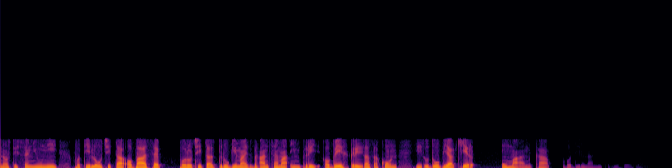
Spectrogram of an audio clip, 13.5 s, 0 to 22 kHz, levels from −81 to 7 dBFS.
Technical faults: burst of packet loss; truncation distortion on a fade

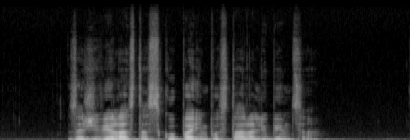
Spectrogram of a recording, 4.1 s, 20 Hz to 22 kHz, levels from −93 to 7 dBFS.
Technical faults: none

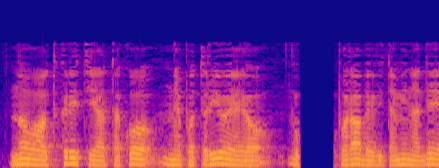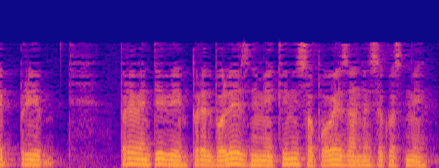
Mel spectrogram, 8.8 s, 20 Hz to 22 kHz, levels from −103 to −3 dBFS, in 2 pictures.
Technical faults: AAC compression; playback stall; time-compressed catch-up

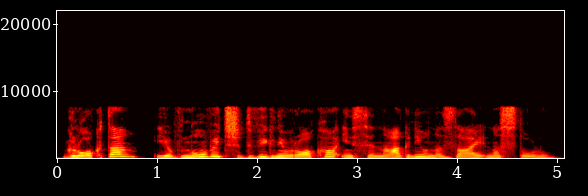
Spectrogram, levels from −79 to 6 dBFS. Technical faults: Bluetooth LC3 compression

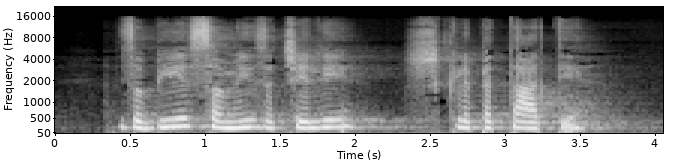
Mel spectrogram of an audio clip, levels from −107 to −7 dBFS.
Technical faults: HE-AAC compression

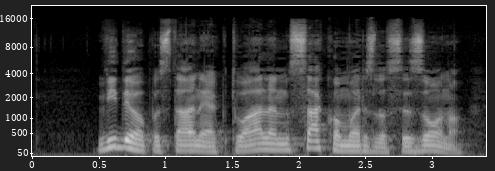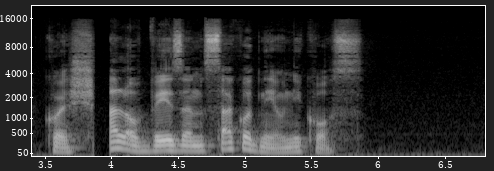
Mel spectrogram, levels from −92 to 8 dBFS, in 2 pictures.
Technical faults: digital wireless dropout

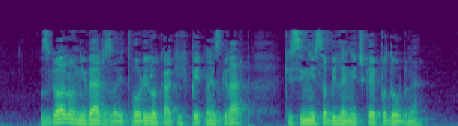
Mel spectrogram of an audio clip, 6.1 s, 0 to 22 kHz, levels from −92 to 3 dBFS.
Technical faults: MP3 compression

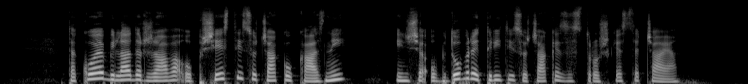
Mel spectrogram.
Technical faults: none

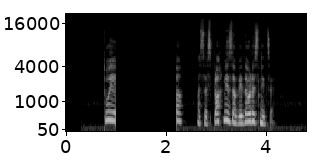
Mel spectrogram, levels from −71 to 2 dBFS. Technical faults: audio dropout to silence

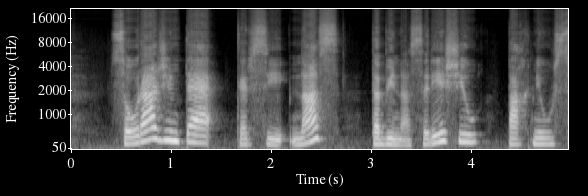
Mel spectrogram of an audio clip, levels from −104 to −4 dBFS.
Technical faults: crude rate conversion

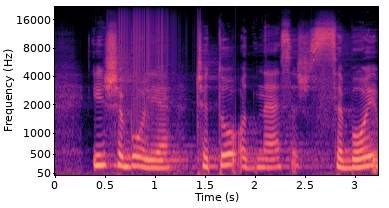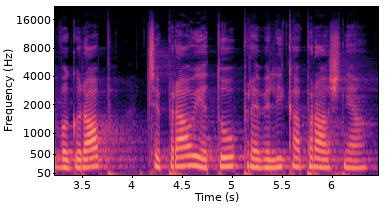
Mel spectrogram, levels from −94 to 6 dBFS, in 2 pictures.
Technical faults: block size mismatch (padded); sudden gain jump

